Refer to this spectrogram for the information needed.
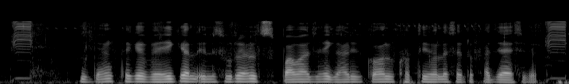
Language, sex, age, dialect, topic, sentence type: Bengali, male, 18-24, Jharkhandi, banking, statement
